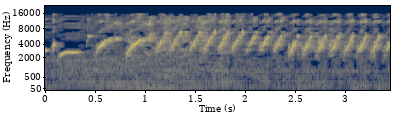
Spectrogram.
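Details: Singing canary opens with a few slow upward-sweeping whistles, then breaks into a rapid rolling trill of short repeated notes that carries on without pause, over a faint low background hum.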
